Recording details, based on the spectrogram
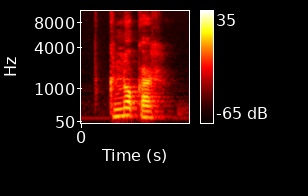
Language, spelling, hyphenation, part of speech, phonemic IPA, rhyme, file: Dutch, knokker, knok‧ker, noun, /ˈknɔ.kər/, -ɔkər, Nl-knokker.ogg
- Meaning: a fighter, brawler, person tending to start or pick a fight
